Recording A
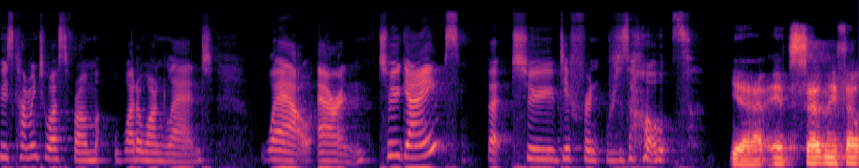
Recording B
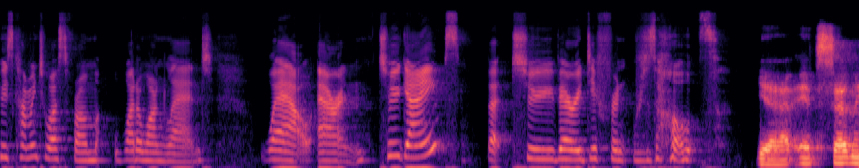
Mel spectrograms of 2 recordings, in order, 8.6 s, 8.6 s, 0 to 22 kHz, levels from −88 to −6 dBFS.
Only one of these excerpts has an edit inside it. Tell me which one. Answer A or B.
A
